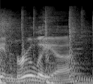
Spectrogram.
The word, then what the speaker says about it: Imbruglia: It's Natalie Imbruglia, but I think the first couple of times I said Imbruglia. Then the boss had to write on the music log, the G is silent.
